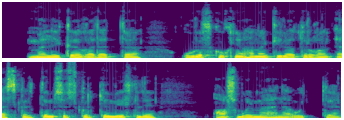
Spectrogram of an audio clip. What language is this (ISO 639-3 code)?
bak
